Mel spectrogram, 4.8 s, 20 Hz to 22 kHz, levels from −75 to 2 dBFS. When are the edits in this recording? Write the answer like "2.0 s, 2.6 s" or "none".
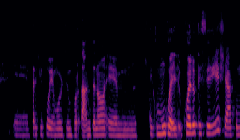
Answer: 2.8 s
